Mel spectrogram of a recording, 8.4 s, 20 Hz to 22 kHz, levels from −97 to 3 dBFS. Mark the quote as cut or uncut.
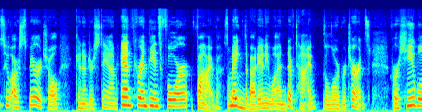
cut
